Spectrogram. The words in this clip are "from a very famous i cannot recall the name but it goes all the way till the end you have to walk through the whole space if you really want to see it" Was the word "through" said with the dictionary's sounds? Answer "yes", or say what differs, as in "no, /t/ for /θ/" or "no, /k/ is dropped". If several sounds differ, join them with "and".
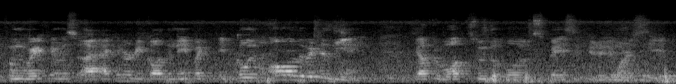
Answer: no, /t/ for /θ/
